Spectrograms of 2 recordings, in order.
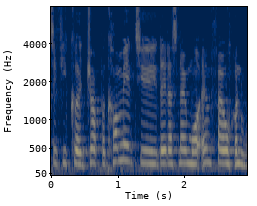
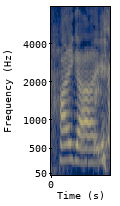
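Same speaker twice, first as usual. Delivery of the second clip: loud, mocking, fake American accent; 2 semitones higher, 8 dB louder than usual. Mocking people who pick up an accent after a two-week trip, mocking a fake picked-up accent. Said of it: "they go for 2 weeks and they're like".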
